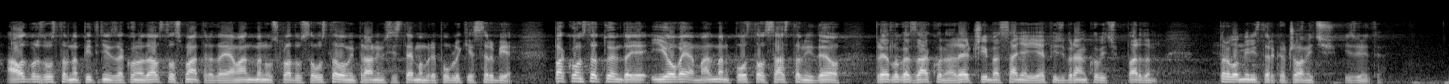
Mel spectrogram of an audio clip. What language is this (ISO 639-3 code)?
srp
